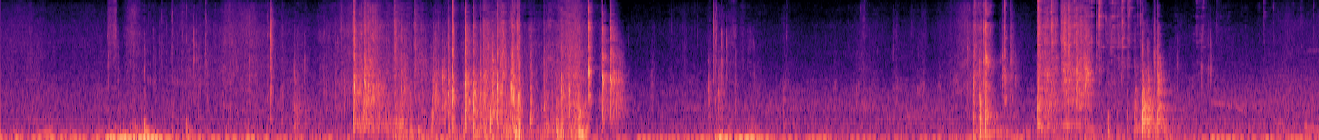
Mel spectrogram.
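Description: Handling noise: clattering and metallic clinking as gear and the camera are picked up and shifted, in two bouts, the first and louder from about three to five seconds in, the second from about seven to nine seconds in.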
